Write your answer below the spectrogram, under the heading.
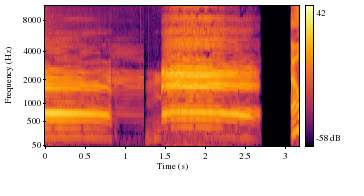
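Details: Sheep (Ovis aries) gives two wavering, nasal bleats, the second longer and brighter, with a brief spoken word.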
